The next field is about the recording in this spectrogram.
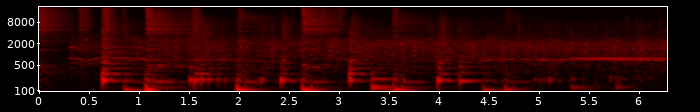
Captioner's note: audience applauds and cheers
